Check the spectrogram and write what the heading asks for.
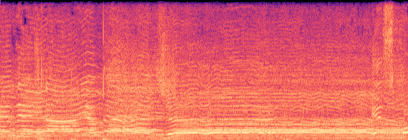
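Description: A gospel praise team of several amplified voices singing together in a worship song. After a short moving phrase they hold one long note for about two seconds.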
